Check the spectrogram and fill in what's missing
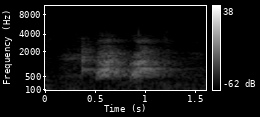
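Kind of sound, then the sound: animal, dogs barking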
